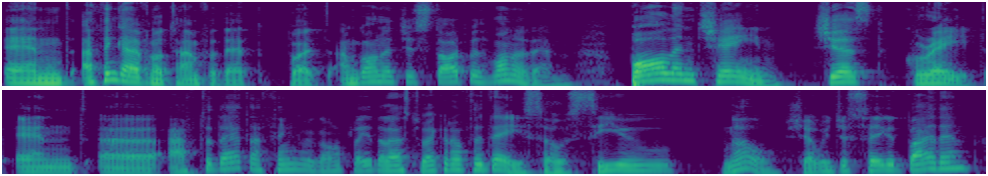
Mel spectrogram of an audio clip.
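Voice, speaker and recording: A man's voice: fairly high pitch, big pitch swings, normal speed, a little mellow. A man with a German accent, co-hosting a record show in a casual, rambling, chuckling chat. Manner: rambling, self-deprecating, chuckling. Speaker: radio show co-host.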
